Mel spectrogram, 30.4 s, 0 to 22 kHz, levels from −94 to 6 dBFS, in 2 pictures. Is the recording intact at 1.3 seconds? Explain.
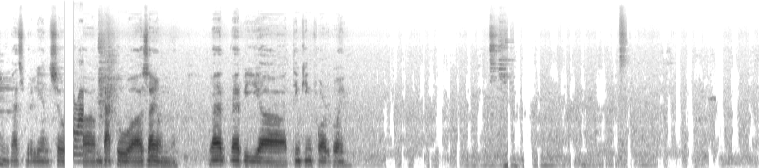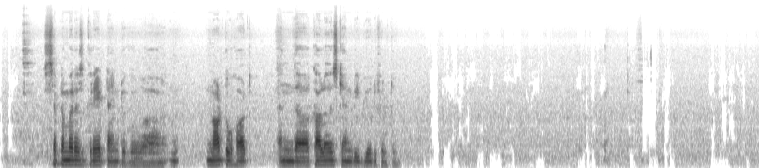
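No. At 1.3 seconds the speech is inside a playback stall running from 1.29 to 1.48 s, about 189 ms of silence. The speech halts mid-flow and then carries on. The likely cause is the player running short of data or its thread being blocked, so output simply stopped until it recovered. Unlike a brief dropout, which is a click-length gap, this pause is long enough to hear as a hitch in the flow.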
